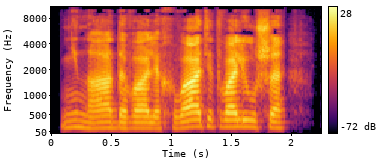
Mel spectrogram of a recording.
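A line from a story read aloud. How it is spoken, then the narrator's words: Growling. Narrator (Russian): прорычала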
